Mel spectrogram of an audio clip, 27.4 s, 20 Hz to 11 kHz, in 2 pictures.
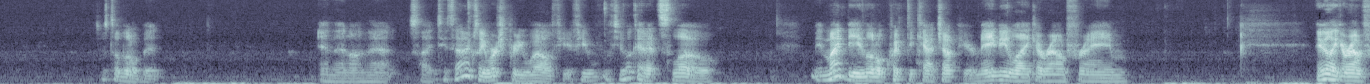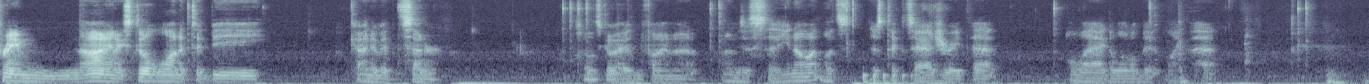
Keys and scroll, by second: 22.1 F6.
